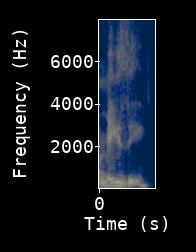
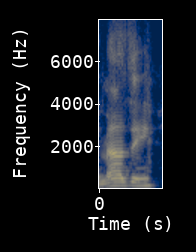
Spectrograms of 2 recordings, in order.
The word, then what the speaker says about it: Maisy: 2023 before The Honorable Timothy P ma uh Maisy he pronounces that Maisy I would say Mazy they say maing that's how they say it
